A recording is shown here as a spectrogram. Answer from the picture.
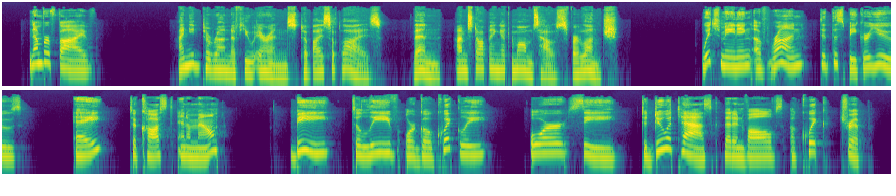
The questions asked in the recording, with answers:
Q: Which meaning of run did the speaker use?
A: The answer is C, to do a task that involves a quick trip.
